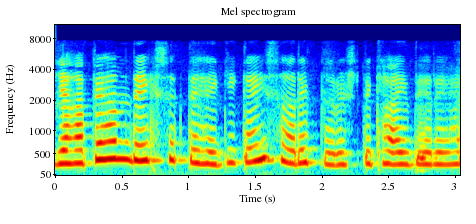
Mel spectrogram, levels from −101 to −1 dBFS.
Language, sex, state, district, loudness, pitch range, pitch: Hindi, female, Uttar Pradesh, Varanasi, -15 LUFS, 265-350 Hz, 290 Hz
